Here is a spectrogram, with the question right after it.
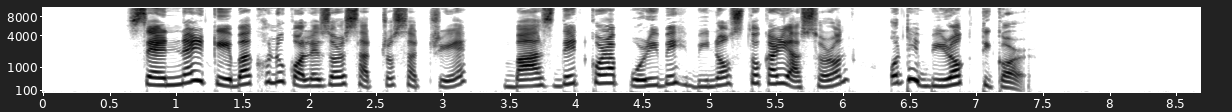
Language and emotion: Assamese, angry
